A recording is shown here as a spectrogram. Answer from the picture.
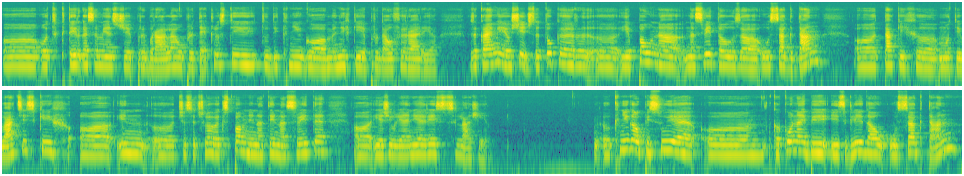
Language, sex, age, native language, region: Slovenian, female, 50-59, Slovenian, Gorenjska region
